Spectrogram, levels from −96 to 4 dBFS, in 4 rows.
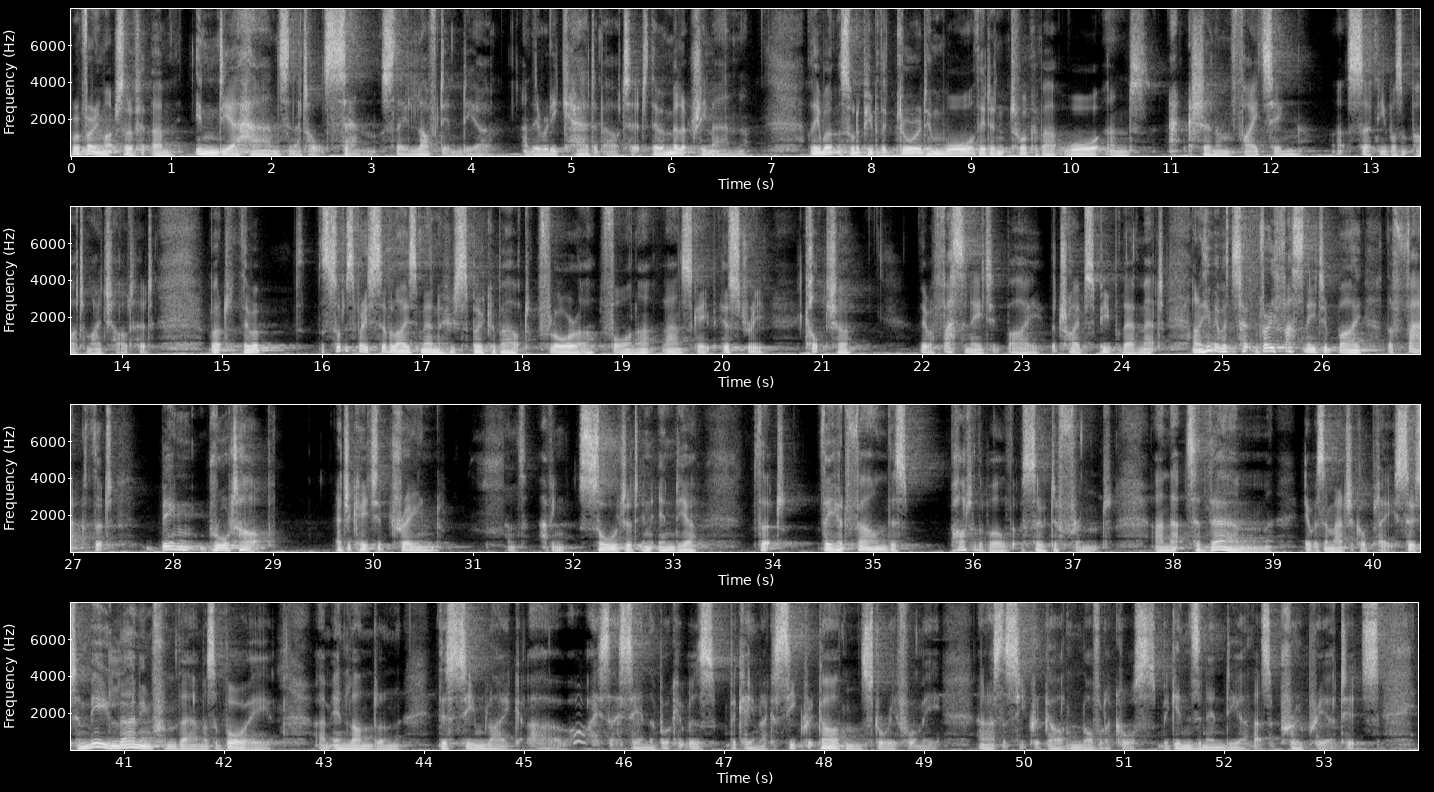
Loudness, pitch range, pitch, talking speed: -14 LUFS, 80-110 Hz, 95 Hz, 185 wpm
